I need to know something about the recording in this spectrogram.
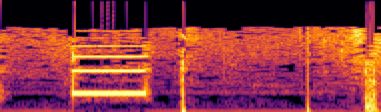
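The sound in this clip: A telephone busy tone after a dropped call to a call-in line: one short, steady beep, then a few sharp clicks and small bursts of noise.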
